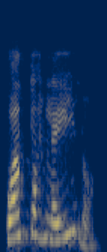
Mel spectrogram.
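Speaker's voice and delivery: "Cuánto" pitched high, then falling through "has leído"; admiring exclamation. Shown as a demonstration. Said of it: "puedo estar admirándome". ("Cuánto has leído" con admiración, tono alto que cae)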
